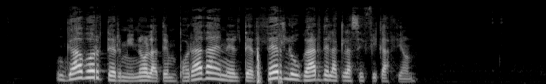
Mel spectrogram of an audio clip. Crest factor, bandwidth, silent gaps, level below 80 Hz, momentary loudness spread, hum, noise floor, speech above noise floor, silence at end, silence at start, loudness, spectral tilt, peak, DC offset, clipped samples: 20 dB; 16 kHz; none; -58 dBFS; 14 LU; none; -69 dBFS; 51 dB; 1.35 s; 0.55 s; -18 LUFS; -4.5 dB/octave; -2 dBFS; under 0.1%; under 0.1%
